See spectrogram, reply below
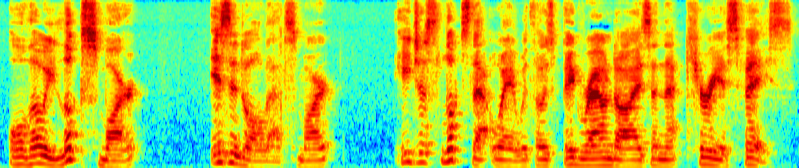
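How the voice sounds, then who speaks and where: A male storyteller with a medium-pitched voice reads a picture book aloud to children. He stretches words for emphasis and steps out of the tale to add small explanations. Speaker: storyteller reading his own book.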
